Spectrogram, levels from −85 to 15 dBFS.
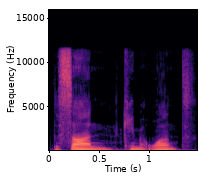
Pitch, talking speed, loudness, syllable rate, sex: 145 Hz, 205 wpm, -18 LUFS, 3.7 syllables/s, female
